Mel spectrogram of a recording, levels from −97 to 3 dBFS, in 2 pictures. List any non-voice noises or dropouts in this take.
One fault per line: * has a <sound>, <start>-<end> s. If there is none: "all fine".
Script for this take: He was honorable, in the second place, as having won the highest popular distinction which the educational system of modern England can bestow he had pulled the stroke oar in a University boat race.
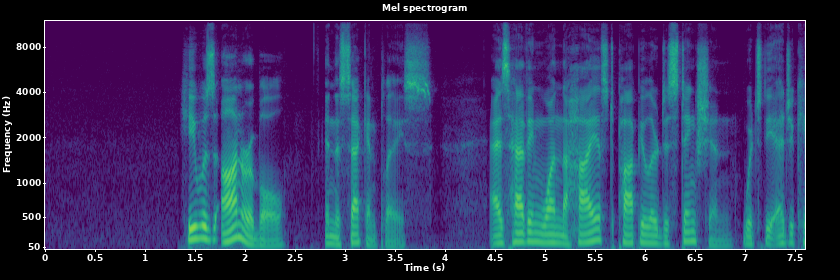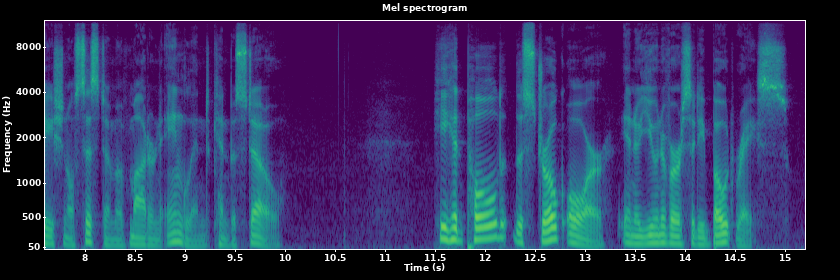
all fine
